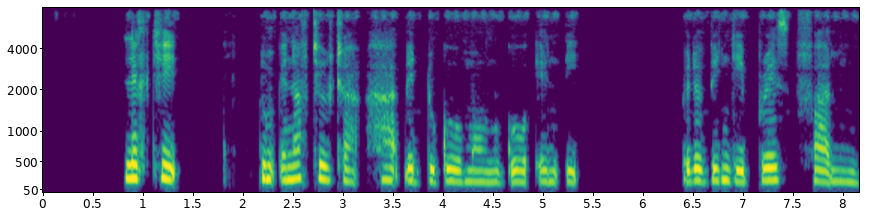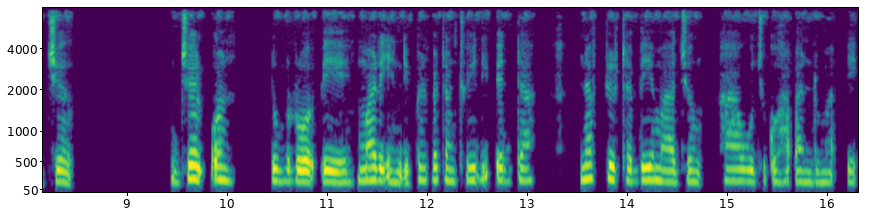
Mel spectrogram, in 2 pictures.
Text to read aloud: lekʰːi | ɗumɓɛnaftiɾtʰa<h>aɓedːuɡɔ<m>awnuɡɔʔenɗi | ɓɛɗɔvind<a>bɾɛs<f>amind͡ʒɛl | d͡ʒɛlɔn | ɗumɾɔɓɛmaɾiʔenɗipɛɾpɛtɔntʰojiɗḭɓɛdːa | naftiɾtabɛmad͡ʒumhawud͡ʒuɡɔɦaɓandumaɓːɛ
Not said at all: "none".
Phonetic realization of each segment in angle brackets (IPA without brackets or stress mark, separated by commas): h, m, i, f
